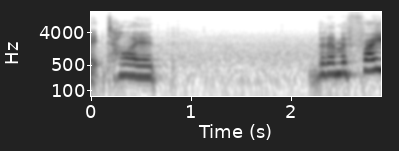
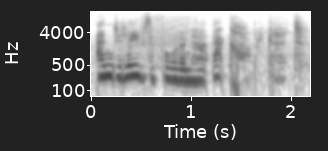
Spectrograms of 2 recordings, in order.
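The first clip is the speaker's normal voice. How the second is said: hushed aside whisper; worried little whisper; 6 semitones lower, 8 dB quieter, faster than usual. Acted. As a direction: whisper it so the tree won't hear. Girl aside about the oak.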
